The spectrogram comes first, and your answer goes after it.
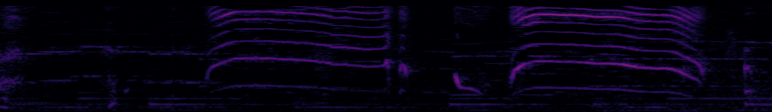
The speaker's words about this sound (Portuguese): Por que essa infeliz criança chora tanto? Eu não aguento mais ouvir esse pobre infeliz.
